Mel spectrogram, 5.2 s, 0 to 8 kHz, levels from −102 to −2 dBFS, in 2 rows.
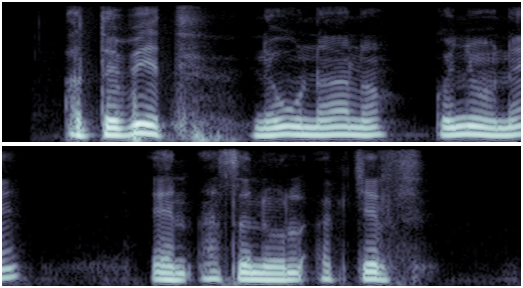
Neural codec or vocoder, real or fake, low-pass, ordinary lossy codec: none; real; 7.2 kHz; none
